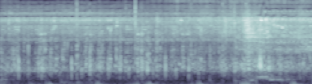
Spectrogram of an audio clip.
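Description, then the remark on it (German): Quick, steady hoofbeats of a horse in a video game clip-clop along at a brisk pace, moderately loud, with a faint hiss of ambient background noise around them. “Ich, wo ich nehme das Pferd mit.”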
